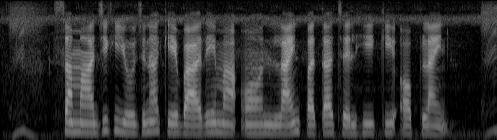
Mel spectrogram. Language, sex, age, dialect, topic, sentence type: Chhattisgarhi, female, 25-30, Eastern, banking, question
